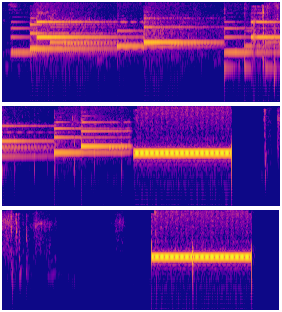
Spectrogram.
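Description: Telephone line tones play while a call is transferred: a stepping run of electronic chime-like tones, then two long steady beeps separated by near silence with a few faint clicks.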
